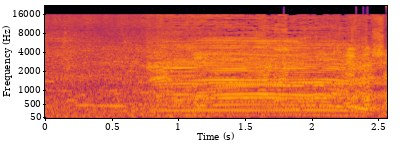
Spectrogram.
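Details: Sahiwal bull calves bought at a Naogaon cattle market on 24 June 2025; a sustained, slightly wavering moo fills the second half, overlapped by men's voices and faint vehicle noise.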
